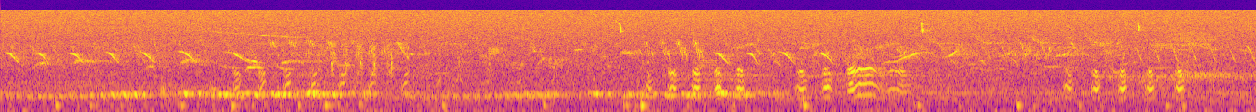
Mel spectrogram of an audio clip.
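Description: Black grouse at a lek give a steady, low, dove-like bubbling that rolls on without pause, with sharp hissing notes and small songbirds chirping above.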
